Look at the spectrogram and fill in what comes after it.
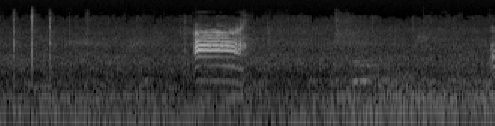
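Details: Calico cat at a ferry terminal giving a small reply when stroked: one short, clear, slightly wavering meow lasting about half a second, set against a constant low rumble.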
